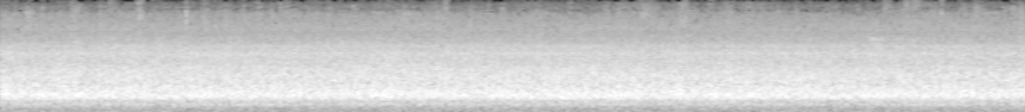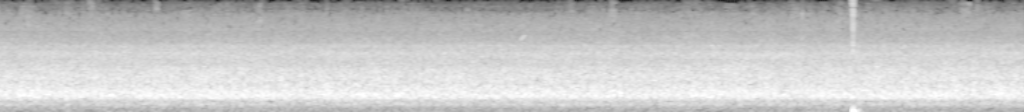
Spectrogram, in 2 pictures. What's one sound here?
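A stadium crowd murmurs in a steady roar.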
